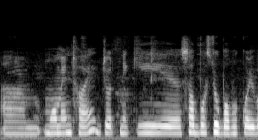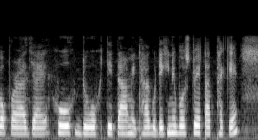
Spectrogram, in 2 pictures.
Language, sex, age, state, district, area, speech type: Assamese, female, 18-30, Assam, Dibrugarh, rural, spontaneous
